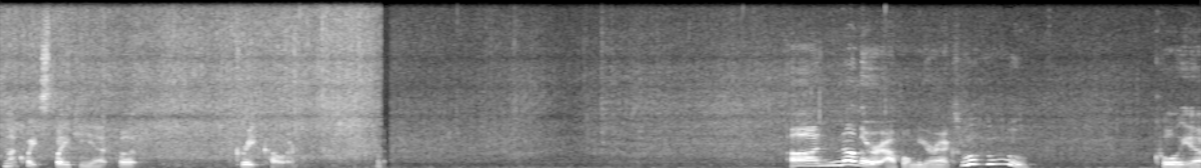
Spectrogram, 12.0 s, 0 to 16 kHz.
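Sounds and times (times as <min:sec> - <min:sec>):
water lapping over sand: 0:00.0 - 0:11.6.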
